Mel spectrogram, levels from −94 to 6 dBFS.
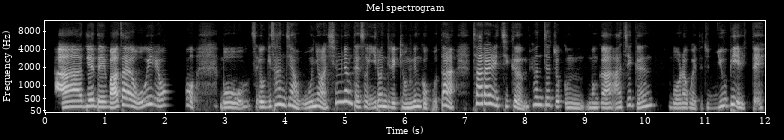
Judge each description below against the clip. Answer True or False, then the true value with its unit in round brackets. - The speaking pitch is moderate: False (205 Hz)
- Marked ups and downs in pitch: True (6.4 semitones)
